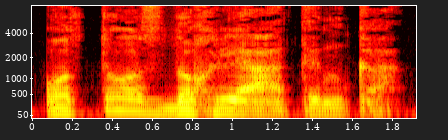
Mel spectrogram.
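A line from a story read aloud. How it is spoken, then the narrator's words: Whispered. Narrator (Ukrainian): він прошепотів фельдфебелів Іванікові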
